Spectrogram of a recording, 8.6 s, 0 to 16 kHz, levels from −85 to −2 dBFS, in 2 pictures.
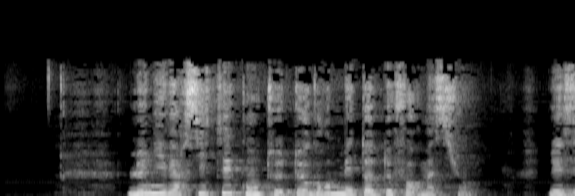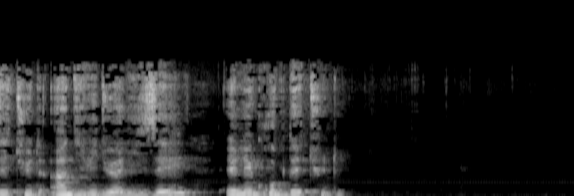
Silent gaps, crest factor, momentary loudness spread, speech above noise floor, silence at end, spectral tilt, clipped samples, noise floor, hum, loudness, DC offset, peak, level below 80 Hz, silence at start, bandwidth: none; 24 dB; 18 LU; 54 dB; 1.75 s; -2.5 dB/octave; under 0.1%; -76 dBFS; none; -22 LUFS; under 0.1%; 0 dBFS; -70 dBFS; 0.45 s; 11.5 kHz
